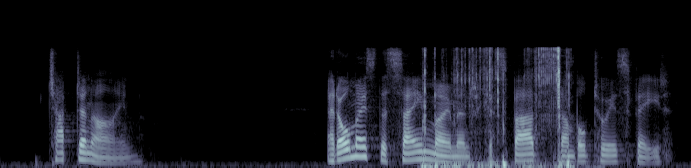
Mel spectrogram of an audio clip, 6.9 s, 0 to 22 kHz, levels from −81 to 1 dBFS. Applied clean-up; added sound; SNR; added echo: none; Camera; 0 dB; none.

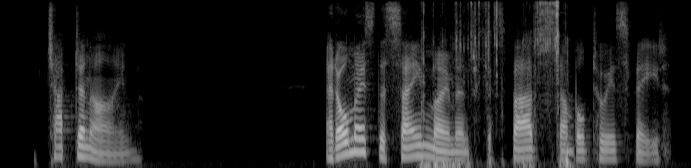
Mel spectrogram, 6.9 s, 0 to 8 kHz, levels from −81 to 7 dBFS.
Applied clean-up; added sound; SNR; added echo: neural mask model RNNoise.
